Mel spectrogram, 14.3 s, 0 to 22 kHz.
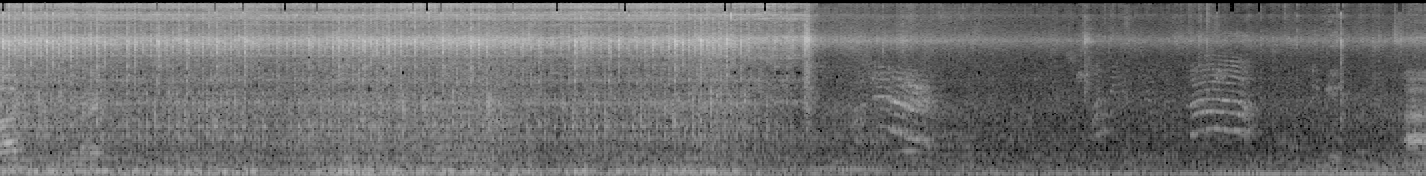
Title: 4g33 rough idle due to vacuum leak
